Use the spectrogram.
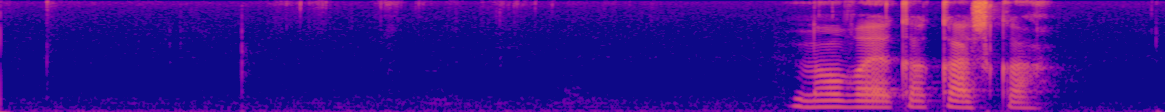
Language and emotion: Russian, neutral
